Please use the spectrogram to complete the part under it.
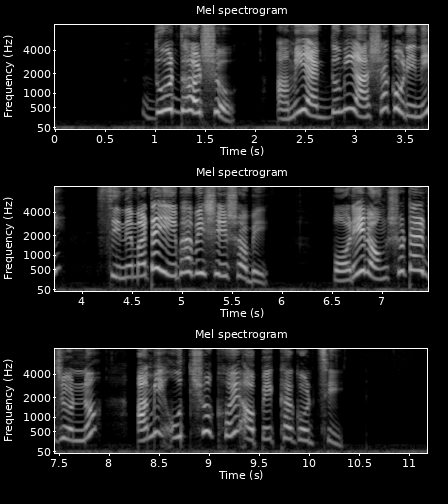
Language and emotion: Bengali, surprised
